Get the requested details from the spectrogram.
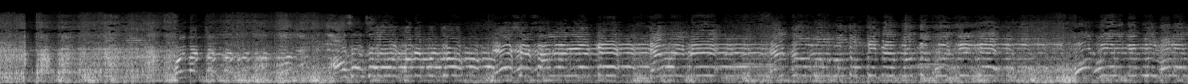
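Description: Music with singing blares loudly from loudspeakers outdoors.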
